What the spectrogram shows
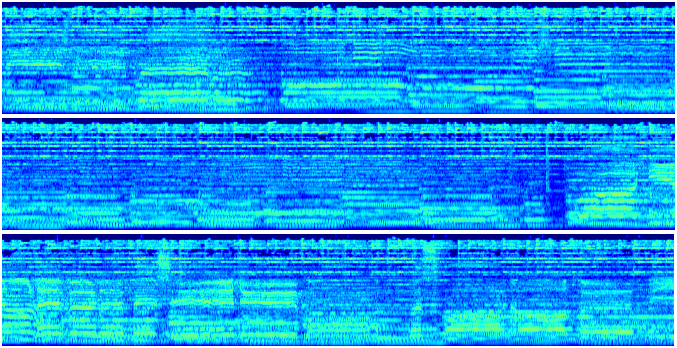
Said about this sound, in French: que l'on entend à l'intérieur de la basilique, à l'extérieur, et eh bien, ce sont toutes les cloches, le bourdon qui résonne euh, du haut de cette colline de Fourvière, où vous suivez en direct cette retransmission de la vigile pascale.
